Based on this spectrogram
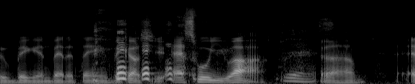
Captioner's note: laughs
